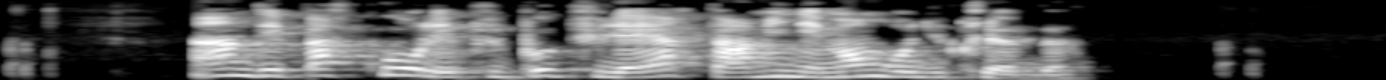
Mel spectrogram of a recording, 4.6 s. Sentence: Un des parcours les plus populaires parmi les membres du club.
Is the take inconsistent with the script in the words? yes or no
no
